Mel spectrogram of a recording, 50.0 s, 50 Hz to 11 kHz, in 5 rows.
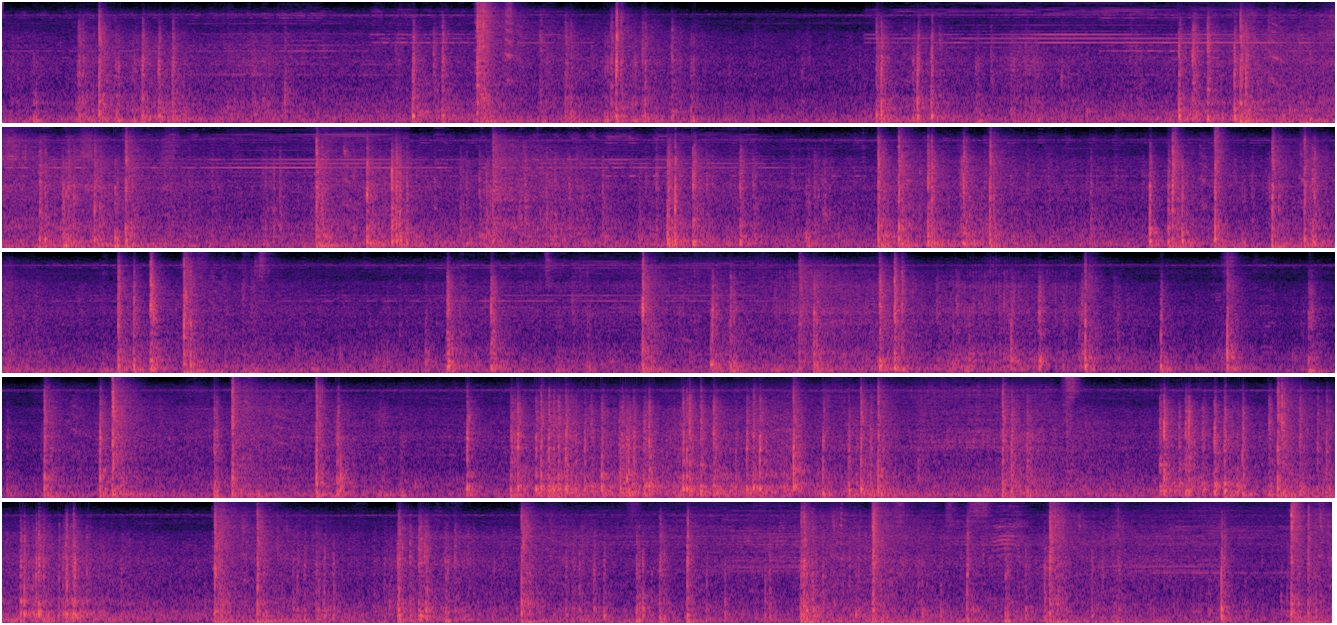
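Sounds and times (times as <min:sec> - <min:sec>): fireworks bangs and crackles: 0:00.0 - 0:49.9
low rumble of bursts: 0:41.7 - 0:49.9.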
